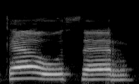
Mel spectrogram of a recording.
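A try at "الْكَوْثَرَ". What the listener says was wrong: Thar. Tebal sikit roh. Thar.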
